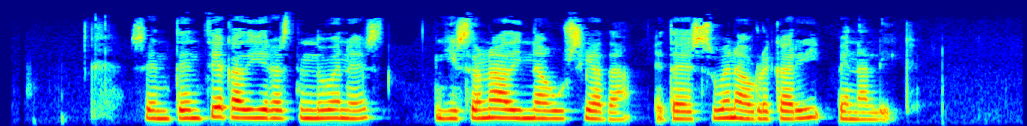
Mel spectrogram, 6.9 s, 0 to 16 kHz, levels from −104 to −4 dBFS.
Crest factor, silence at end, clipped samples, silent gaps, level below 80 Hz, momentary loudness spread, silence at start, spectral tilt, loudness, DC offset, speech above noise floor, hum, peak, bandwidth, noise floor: 18 dB; 0.9 s; under 0.1%; none; -78 dBFS; 12 LU; 0.9 s; -4.5 dB/octave; -22 LUFS; under 0.1%; 51 dB; none; -4 dBFS; 9.4 kHz; -72 dBFS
